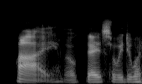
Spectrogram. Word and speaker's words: chi: of fit so yes it's not pronounced ke it's pronounced Kai okay so we do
